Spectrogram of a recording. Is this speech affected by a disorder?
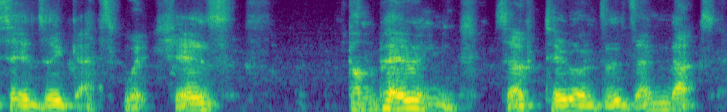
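Yes: cerebral palsy.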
